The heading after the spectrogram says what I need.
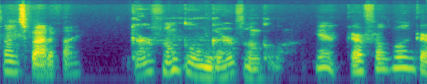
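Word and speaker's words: Garfunkel: says Mary check out the new album by gar funkle and gar funkle on Spotify notice I said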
